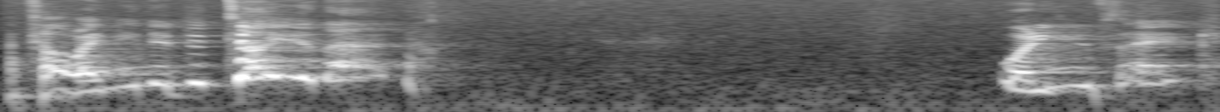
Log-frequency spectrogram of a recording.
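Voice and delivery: very high, tight mother voice; strained high pitch, tentative asking; tearful-style confiding. Retold or imitated. Mother telling her child the dream, high and strained.

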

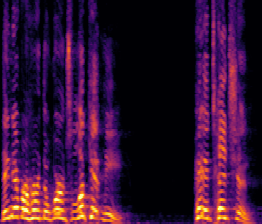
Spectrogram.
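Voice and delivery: preaching intensity. Acted. Preaching at full force.

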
